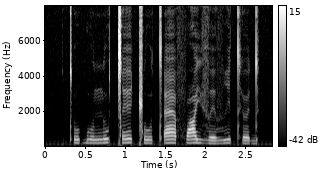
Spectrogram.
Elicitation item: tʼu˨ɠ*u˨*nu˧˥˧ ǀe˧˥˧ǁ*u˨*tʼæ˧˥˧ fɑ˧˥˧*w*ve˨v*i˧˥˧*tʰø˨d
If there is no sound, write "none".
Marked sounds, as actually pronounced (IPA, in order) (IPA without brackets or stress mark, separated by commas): u˨, u˨, j, i˧˥˧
